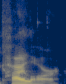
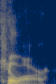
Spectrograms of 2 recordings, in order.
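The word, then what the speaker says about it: Kilar: I think they said it's actually Jason kylar not Kar kylar anyway so and there's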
